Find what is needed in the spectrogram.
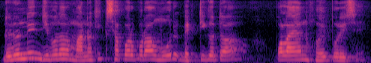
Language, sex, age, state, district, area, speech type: Assamese, male, 30-45, Assam, Udalguri, rural, spontaneous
